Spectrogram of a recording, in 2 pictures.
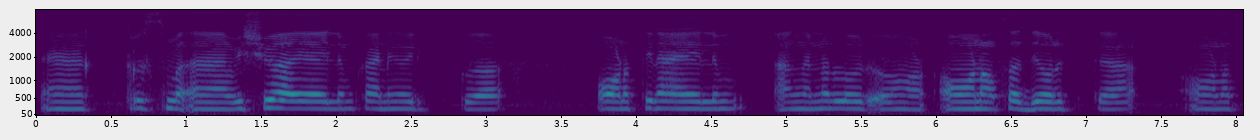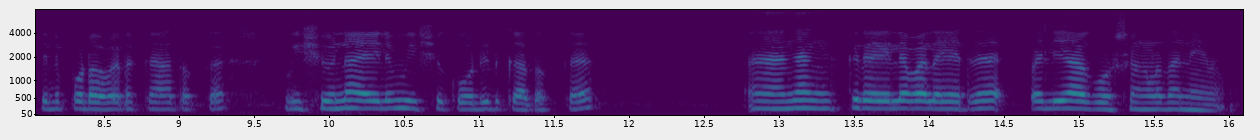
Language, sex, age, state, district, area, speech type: Malayalam, female, 18-30, Kerala, Ernakulam, rural, spontaneous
